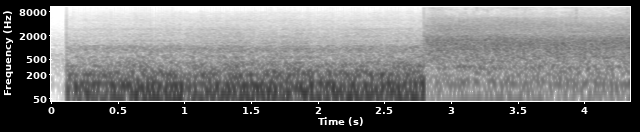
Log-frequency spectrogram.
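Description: Outdoor background noise from field footage: a loud low rumble that cuts off at about three seconds into a steadier, quieter hiss.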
